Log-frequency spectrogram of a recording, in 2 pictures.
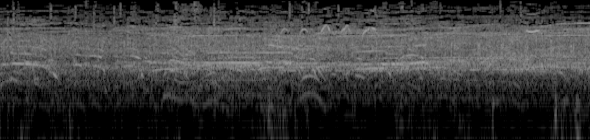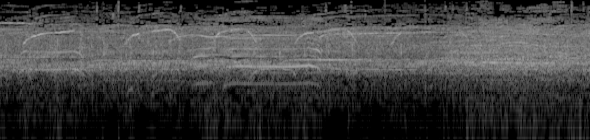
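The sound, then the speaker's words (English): A large concert crowd cheers and applauds continuously after the performers walk off stage, with whoops and shouts rising over a steady wash of clapping, loud and sustained throughout as if calling for an encore. “Looks like they're going to try to get a little more applause out of us before doing another number.”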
